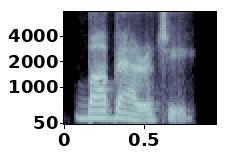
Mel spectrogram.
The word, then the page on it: barbarity: Indian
